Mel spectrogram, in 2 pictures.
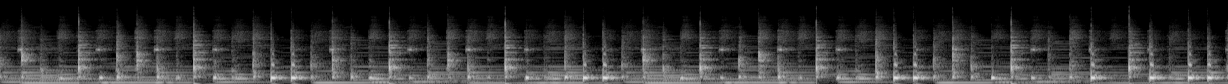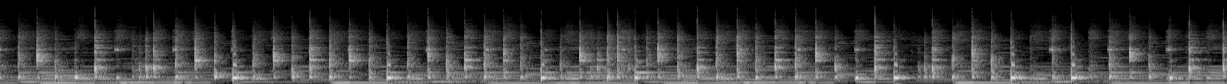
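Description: Bongo drums played by hand in a continuous martillo ("hammer") groove with added licks and variations: a dense, even run of sharp slaps and open tones on the two heads. Beneath it runs a steady clave click and a repeating low bass line.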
